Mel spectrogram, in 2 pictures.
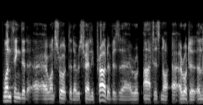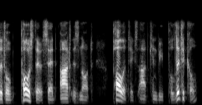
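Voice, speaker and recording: A man's voice: medium pitch, animated, fairly quick, a bit bright, no room sound. A man who grew up in Greece, a guest in a casual interview, talking bluntly with swearing and plenty of ums and restarts. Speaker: podcast guest. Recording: slightly muffled dry recording.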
